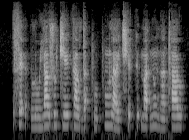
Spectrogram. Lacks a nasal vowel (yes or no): no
